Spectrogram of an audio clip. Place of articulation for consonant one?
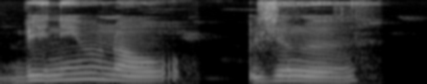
labial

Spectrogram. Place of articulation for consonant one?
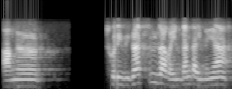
velar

